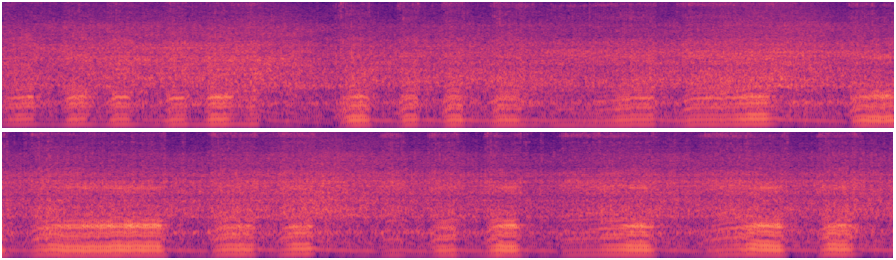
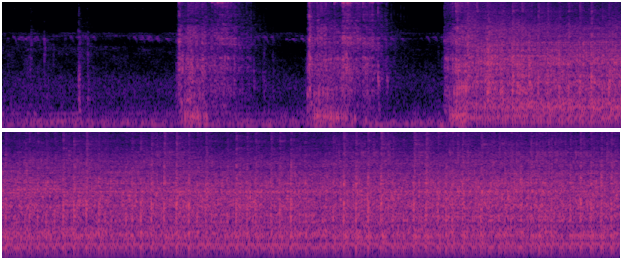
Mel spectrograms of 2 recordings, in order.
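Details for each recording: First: Trash-picked Ryobi two-stroke string trimmer after draining stale fuel and adding fresh: buzzy engine that won't hold steady revs, surging and sagging; has spark and compression, fuel delivery issue, carburetor suspected needing cleaning. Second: Ryobi string trimmer, about four years old, pulled from trash, two-stroke with rebuilt air box: two pull-start rasps, then it fires and holds a steady high buzzing run without sputtering; runs healthy.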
